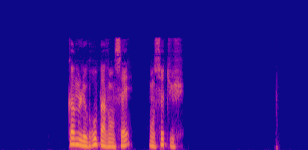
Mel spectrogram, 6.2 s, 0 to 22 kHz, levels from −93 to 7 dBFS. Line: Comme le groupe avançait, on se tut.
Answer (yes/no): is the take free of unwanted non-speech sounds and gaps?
yes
